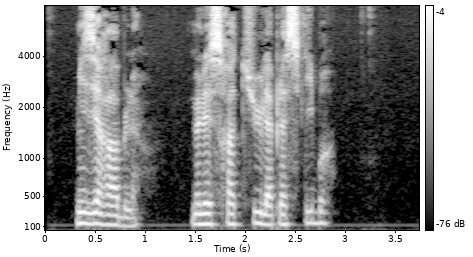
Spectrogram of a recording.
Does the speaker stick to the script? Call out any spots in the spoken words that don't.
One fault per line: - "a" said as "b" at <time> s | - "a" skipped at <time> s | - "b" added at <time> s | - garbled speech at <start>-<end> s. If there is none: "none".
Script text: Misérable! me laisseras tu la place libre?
none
